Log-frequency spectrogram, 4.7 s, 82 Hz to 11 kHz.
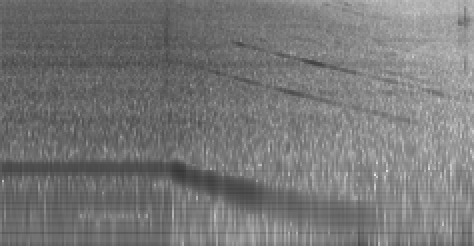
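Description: A gravity vacuum cleaner from the video game Reverse: 1999 hums steadily, then its motor pitch slides down as it powers off, leaving a faint hiss and a few soft clicks, with no talking.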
